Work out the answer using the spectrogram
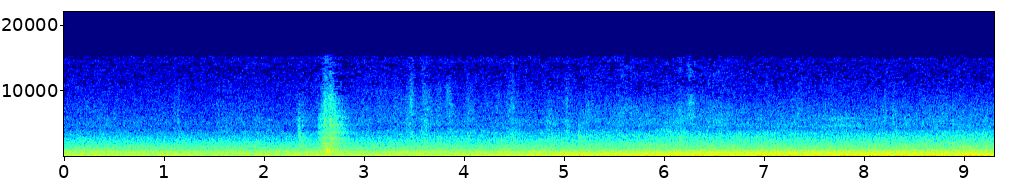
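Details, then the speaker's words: Kenmore Roll-A-Matic box fan, 23 in, on low speed: smooth steady whoosh with soft low hum and even blade beat, no rattles or scraping; fan running normally on low. "air through the front here. And that's on the low speed."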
